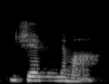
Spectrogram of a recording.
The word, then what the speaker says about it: gymnema: a leaf and it's extract so just remember gymnema it's pronounced and it's G Y and n e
